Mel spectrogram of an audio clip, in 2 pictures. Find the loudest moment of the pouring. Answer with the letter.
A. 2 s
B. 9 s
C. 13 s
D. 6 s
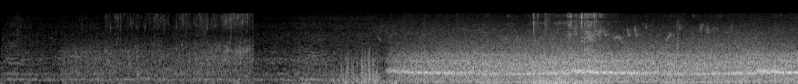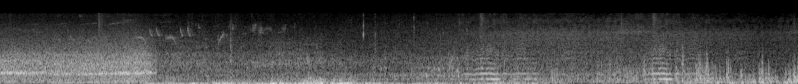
D.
